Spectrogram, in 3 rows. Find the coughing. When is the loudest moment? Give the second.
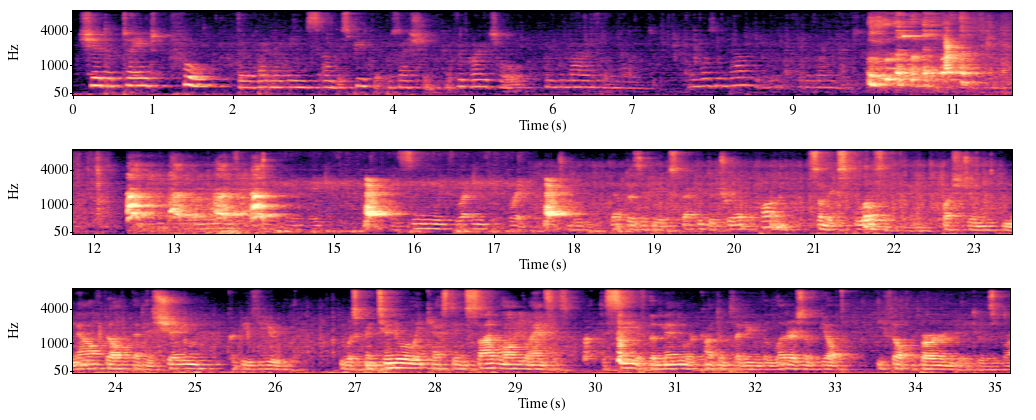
10 s.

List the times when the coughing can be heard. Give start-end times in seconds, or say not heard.
9.9-11.3, 28.6-30.4.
